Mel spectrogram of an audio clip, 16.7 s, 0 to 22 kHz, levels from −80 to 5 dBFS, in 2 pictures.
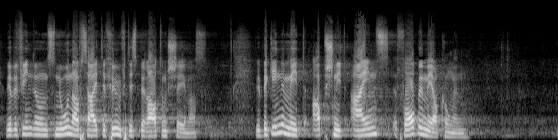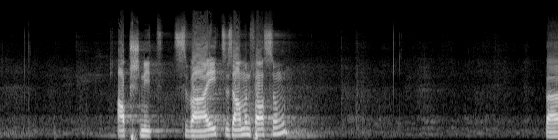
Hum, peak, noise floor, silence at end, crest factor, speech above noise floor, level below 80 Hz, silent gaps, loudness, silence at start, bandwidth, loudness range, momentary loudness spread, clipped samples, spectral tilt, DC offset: none; 0 dBFS; -52 dBFS; 0 s; 14 dB; 40 dB; -38 dBFS; none; -13 LUFS; 0.1 s; 13.5 kHz; 10 LU; 12 LU; under 0.1%; -5 dB/octave; under 0.1%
